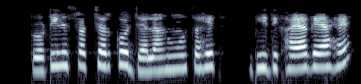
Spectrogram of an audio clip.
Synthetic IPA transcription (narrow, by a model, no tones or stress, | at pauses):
pɾoːʈiːnsʈɾək̚t͡ʃəɾkod͡ʒɛːlaːɽ̃uõsɐɦɪt̪ | bʱid̪ɪkʰaːjaɡɐjaɦɛː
